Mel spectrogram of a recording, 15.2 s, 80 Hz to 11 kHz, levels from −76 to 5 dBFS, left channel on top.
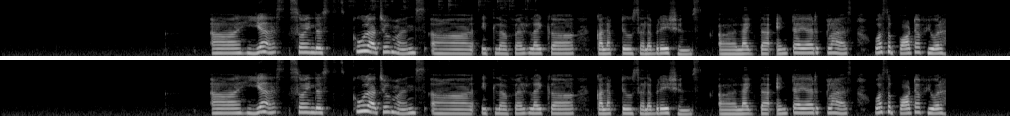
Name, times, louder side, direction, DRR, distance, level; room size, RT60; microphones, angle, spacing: voice 1, 3.2-4.9 5.3-10.4 10.8-14.2, equal, ahead, 0.4 m, -26 dB
sound 1, 4.8-6.2 6.4-8.2, left 15 dB, 55° left, 5.9 m, -61 dB
head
